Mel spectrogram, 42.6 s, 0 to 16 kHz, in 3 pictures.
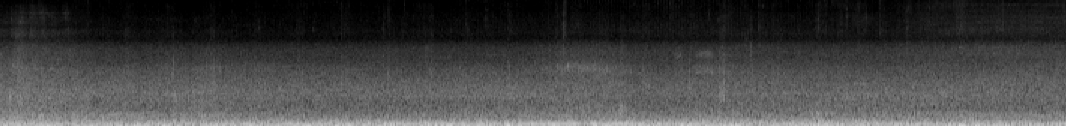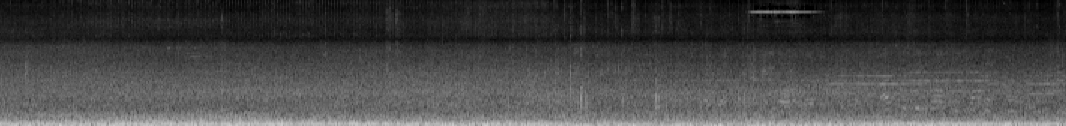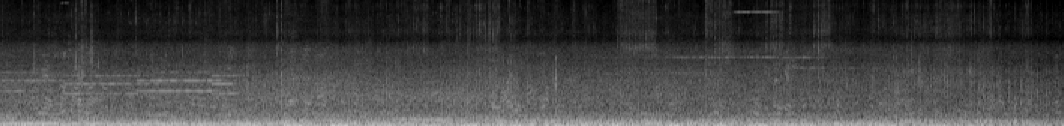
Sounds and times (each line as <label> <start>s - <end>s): heavy traffic 0.0s - 42.6s
sirens 24.6s - 32.8s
